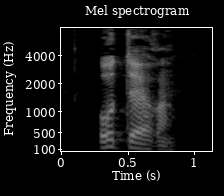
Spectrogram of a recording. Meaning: female equivalent of auteur
- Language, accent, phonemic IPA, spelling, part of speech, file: French, France, /o.tœʁ/, auteure, noun, LL-Q150 (fra)-auteure.wav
